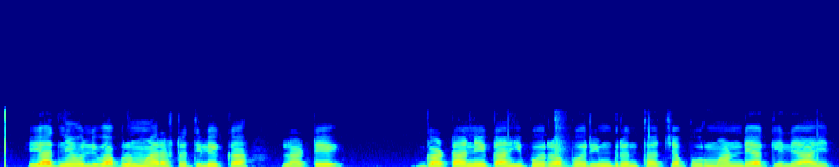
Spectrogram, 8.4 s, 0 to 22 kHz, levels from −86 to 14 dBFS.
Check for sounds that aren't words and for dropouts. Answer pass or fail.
pass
